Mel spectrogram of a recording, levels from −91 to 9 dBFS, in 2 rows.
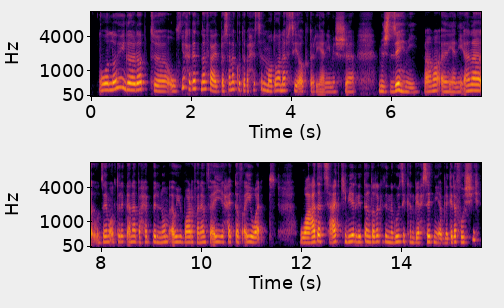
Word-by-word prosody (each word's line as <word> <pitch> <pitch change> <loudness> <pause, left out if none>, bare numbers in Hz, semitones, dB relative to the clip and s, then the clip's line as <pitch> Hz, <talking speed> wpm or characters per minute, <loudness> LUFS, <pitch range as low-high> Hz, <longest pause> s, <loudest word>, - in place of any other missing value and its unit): والله 275 +8 +3
جرّبت، 270 +2 +5 0.4
وفي 210 - -6
حاجات 305 -2 -1
نفعِت 235 -9 0
بس 215 - -4
أنا 275 +2 -1
كنت 260 -5 -4
باحس 255 +6 -10
الموضوع 235 -1 -1
نفْسي 235 -2 -3
أكتر، 90 - -5
يعني 95 - -9
مش 185 0 -7 0.6
مش 195 -1 -3
ذِهني 190 -5 +4
فاهمة؟ 225 +4 -2
يعني 185 +2 -4
أنا 235 0 +2
زي 220 +2 -1
ما - - -2
قُلت 225 - -5
لِك، 225 0 -4
أنا 225 - 0
باحب 215 0 -5
النوم 215 +1 -2
أوي، 215 +1 +1
وباعرف 210 -1 +1
أنام 205 +2 -1
في 210 - -7
أي 220 0 +1
حِتَّة، 215 0 -2
في 210 - -3
أي 220 - +2
وقت، 200 -1 -1 0.5
وعدد 210 +6 +5
ساعات 225 -2 0
كبير 230 +1 +2
جدًا، 220 +2 +1
لدرجة 230 +1 0
إن 205 -3 -3
جوزي 225 +3 0
كان 210 -3 -10
بيحسِدني 195 +2 +1
قبل 180 +1 -1
كده 215 +4 +2
في 220 -2 -3
وشي 285 +9 -6
220 Hz, 185 wpm, -20 LUFS, 205-240 Hz, 0.6 s, جرّبت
